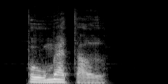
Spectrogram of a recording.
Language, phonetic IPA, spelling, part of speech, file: Polish, [puwˈmɛtal], półmetal, noun, Pl-półmetal.ogg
